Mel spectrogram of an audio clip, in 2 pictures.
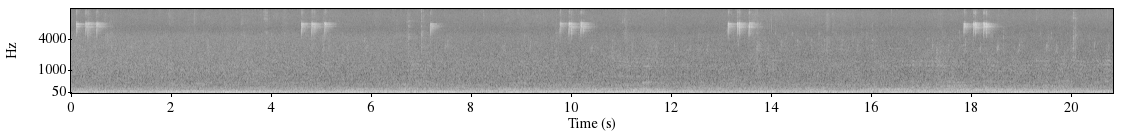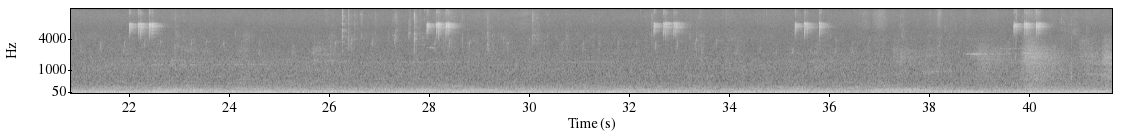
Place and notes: Heessener Wald, Hamm, Germany - in the forest under heat wave
Resting on a bench in the forest. The huge building site at the clinic can be heard. Above the tree tops a burning heat of some 40 degrees. Down here it’s quite pleasant. Yet yellow leaves are dropping all around as if it was autumn...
